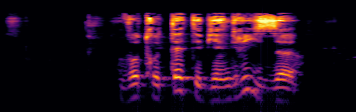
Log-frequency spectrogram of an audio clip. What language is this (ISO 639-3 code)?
fra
